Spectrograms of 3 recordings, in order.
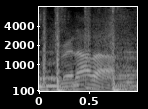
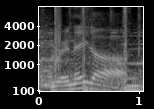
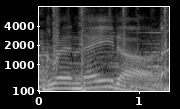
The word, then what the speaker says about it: Grenada: So today, like we Germans say, we are in Granada. But I heard in English it's called Grenada. Say it right. Grenada.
